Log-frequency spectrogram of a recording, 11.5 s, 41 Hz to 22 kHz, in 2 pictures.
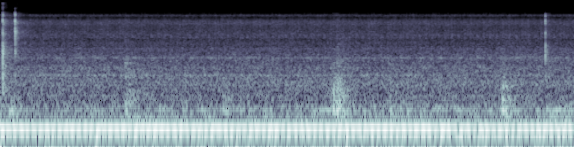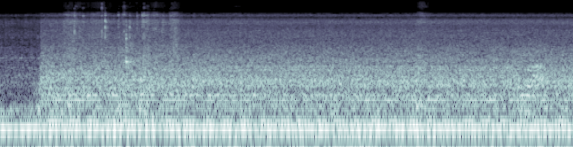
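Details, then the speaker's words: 1957 Chevrolet Bel Air, first start after 19 years sitting, fed fuel directly because the fuel pump is suspected bad: a steady, even idle rumble with no knocks or misses, then a fuller, louder run. "that engine sounds good sounds really freaking good"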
